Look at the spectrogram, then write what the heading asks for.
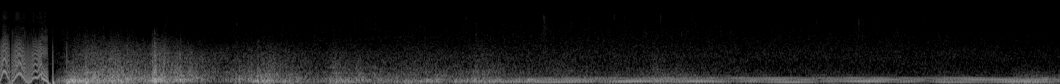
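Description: A thunderstorm with heavy rain: a loud, rolling crack of thunder near the start gives way to a steady rain hiss and a low, droning rumble that persists to the end.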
